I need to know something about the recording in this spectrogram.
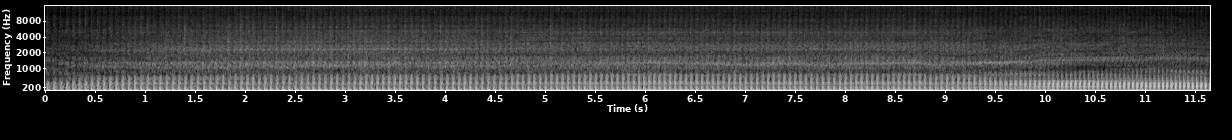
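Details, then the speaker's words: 1987 Honda XL250R RFVC single-cylinder barn-find dirt bike with Supertrap exhaust, after years sitting, first-kick cold start: even, steady quick idle thump, no knocks or ticks, unusually quiet engine; normal idle, probably wants warming up. "wow folks this thing started right up probably wants to be warmed up a little bit but that was not a bad cold start man"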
